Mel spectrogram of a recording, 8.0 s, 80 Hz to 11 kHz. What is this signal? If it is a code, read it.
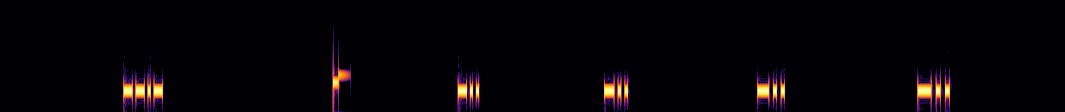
Morse code, heard as a keyed tone, about 45 wpm, spaced as for 9 wpm, 700 Hz. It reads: Q DDDD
